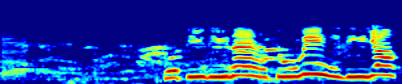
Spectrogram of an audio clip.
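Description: A young boy singing unaccompanied; after a pause of about a second and a half, he resumes with a run of short held notes that bend up and down.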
